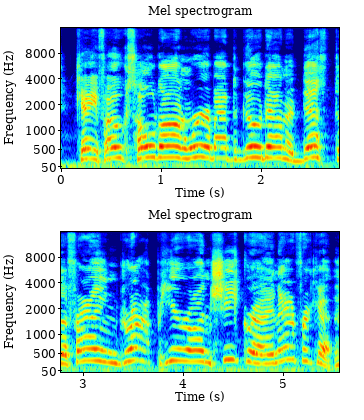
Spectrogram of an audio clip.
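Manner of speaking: high-pitched mock-alarmed announcement; mock-dramatic tour guide. Driver warning passengers of the drop, mock alarm. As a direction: hype a tiny thrill as mortal danger.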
